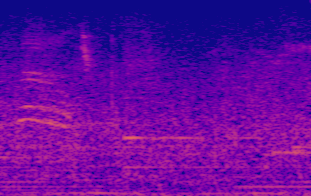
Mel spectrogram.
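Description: A crow cawing, faint, near the start, over a low steady rumble.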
